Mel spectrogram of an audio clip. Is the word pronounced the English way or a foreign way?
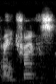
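English. The word is said with English vowels. "you would say, like in English"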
